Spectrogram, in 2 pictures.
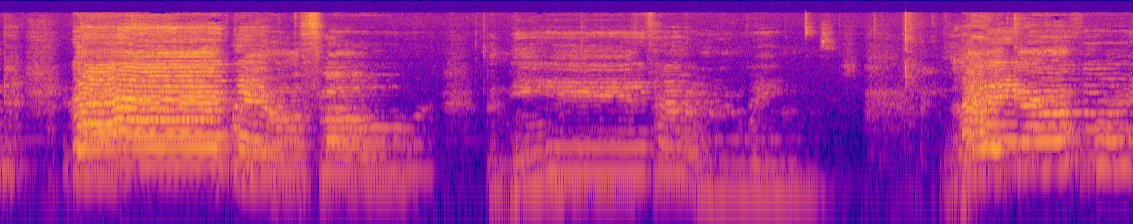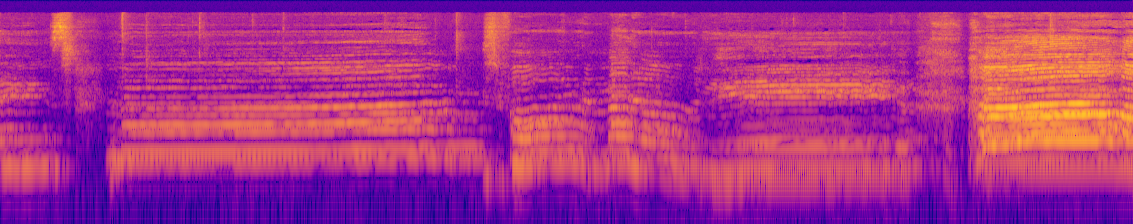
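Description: A man and a woman singing a slow duet together, in phrases separated by short pauses, with one long note held for about three seconds in the middle.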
